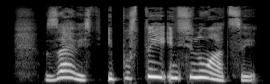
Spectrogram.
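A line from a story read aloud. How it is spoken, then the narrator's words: Mayor exclaiming. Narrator (Russian): воскликнул мэр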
